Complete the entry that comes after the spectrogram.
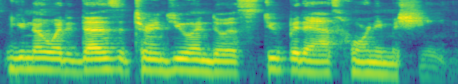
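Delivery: normal talking voice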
